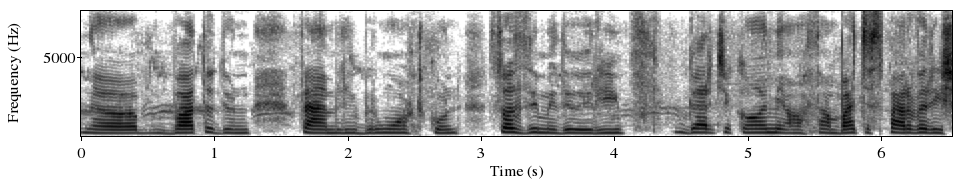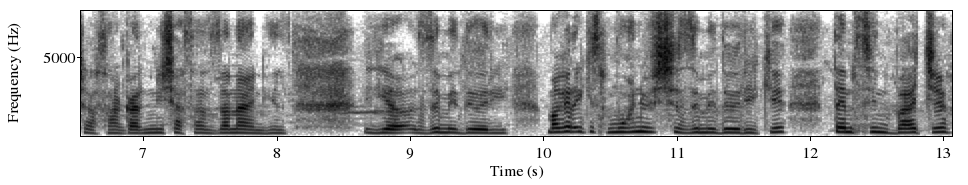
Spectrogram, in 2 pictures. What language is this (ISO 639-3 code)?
kas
